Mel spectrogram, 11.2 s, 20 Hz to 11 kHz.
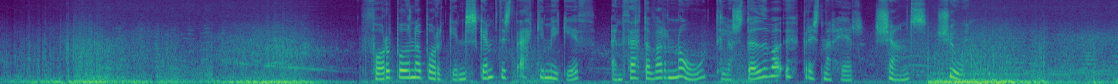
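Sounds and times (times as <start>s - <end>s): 
bombs dropped on the Forbidden City in China exploding: 0.0s - 5.6s, 9.2s - 11.1s
speech: 3.7s - 10.0s.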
